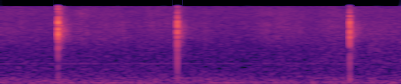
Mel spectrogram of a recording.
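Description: Three short, sharp clicks, spaced about half a second to a second apart.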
